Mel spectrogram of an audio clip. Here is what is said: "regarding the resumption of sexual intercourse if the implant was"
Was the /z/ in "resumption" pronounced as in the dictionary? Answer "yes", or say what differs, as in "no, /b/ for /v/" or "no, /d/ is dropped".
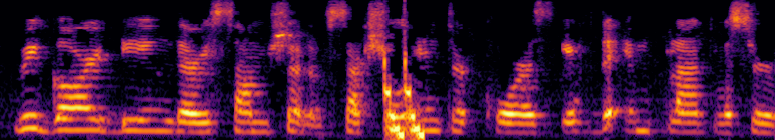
no, /s/ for /z/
